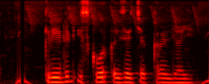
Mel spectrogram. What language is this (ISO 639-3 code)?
bho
